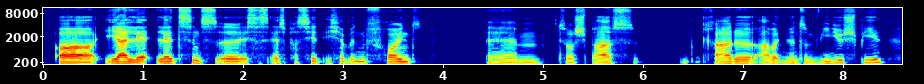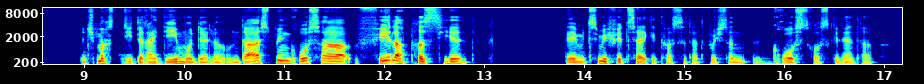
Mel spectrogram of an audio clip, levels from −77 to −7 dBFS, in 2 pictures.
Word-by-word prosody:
Oh 110 -4 +9
ja, 120 0 +7
le 115 0 +4
letztens, 135 +2 0
äh, 130 -1 +1
ist 135 - -4
es - - -6
erst 125 +1 -6
passiert. 135 0 -5
Ich 145 - -11
hab 140 - -4
mit - - -5
'nem 130 - -3
Freund, 125 +1 0 0.6
ähm, 105 -1 -7 0.2
so 100 - -6
Spaß 105 +2 -3 0.6
gerade 120 +1 0
arbeiten - - -2
wir 120 - -7
an 115 - -8
so 115 - -8
'nem 110 +1 -11
Videospiel 165 +7 -4 0.5
und - - -9
ich - - -11
mache 140 -1 +2
so - - -33
die 120 -1 -7
3D-Modelle 105 -3 -1
und 100 +1 -8
da - - +4
ist 150 - -6
mir 155 - +4
'n 145 - +2
großer 140 -1 +3
Fehler 150 0 +4
passiert 130 +4 0 0.9
der 105 - +1
mir 110 +1 -5
ziemlich 130 +2 0
viel 125 - -1
Zeit 110 +2 -1
gekostet 115 -3 -11
hat, 105 - -12
wo - - -6
ich 105 - -9
dann 100 -2 -6 0.2
groß 110 -6 -2
draus 100 - -9
gelernt 90 -3 -8
hab. 95 0 -14
120 Hz, 180 wpm, -22 LUFS, 105-135 Hz, 0.9 s, Oh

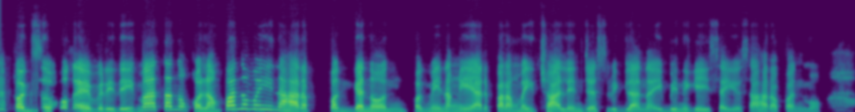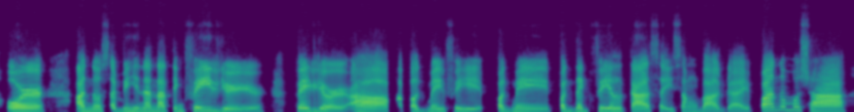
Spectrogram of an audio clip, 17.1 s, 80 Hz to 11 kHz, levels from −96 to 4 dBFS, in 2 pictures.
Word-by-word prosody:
Pagsubok 280 -1 +2
everyday 225 -2 +1
matanong 330 +2 +4
ko 255 - +3
lang 245 +3 +2
paano 400 +3 +7
mo 410 - -2
hinaharap 285 -8 +4 0.2
pag 280 -3 +1
ganon? 215 -2 +1
Pag 235 -1 -4
may 235 - -2
nangyayari 225 -3 -1
parang 230 -1 +1
may 230 -1 -3
challenges 205 -2 -2
bigla 195 -1 -3
na 195 0 -6
ibinigay 195 -1 -7
sayo 180 -2 -8
sa 195 -1 -4
harapan 180 -1 -5
mo 170 0 -16 0.4
or 250 0 +6 0.3
ano 235 -1 +1
sabihin 255 +1 -5
na 250 - +2
nating 245 0 -1
failure, 225 -10 0 0.3
failure, 250 -7 +1
ah, 220 -2 +4
kapag 235 -1 -4
may 225 0 -5
fail 225 -3 -5 0.2
pag 235 -2 -2
may 230 -1 -4
pag 255 - 0
nag 245 -3 -3
fail 245 -3 -1
ka 220 -1 +3
sa 225 - -9
isang 210 -1 -9
bagay. 180 -2 -4
Paano 305 +2 +4
mo 315 -1 -6
siya, 245 -5 +4
230 Hz, 160 wpm, -23 LUFS, 205-255 Hz, 0.4 s, paano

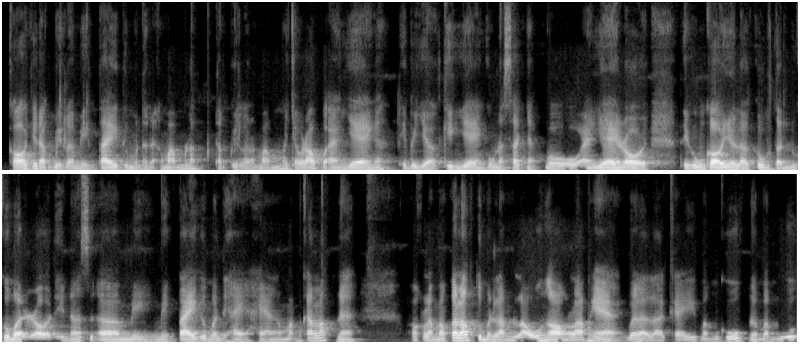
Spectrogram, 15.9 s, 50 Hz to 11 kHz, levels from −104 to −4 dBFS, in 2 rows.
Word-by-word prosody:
Có - - +4
chứ, - - +1
đặc - - 0
biệt 100 - -4
là 100 - -2
miền 100 0 -8
Tây 115 +1 +3
tụi 105 - -6
mình 105 - -8
thích 110 +2 -10
ăn 120 - -9
mắm 120 +3 -4
lắm, 150 +1 -6 0.2
đặc - - -10
biệt 100 - -9
là 95 -1 -8
mắm 105 +7 -8
ở - - -4
Châu 110 -4 -4
Đốc, 115 - 0
An 115 -2 -3
Giang 115 0 +2
á, 125 - -4
thì 105 - -9
bây 105 +1 -3
giờ 105 - 0
Kiên 115 -1 -3
Giang 110 -2 0
cũng 115 +2 -5
đã 120 - -4
sáp 140 +4 -4
nhập - - -8
vô 105 0 -1
An 115 +1 0
Giang 125 0 +6
rồi, 110 -2 +5 0.3
thì 110 - -3
cũng 115 +7 +1
coi 135 -2 +9
như 130 - +4
là 110 -2 +2
cũng 125 +1 +1
tỉnh 120 +5 -3
của 155 - +3
mình 140 - +6
rồi. 105 -1 +3
Thì 105 - -9
nó 120 +6 -3
x 135 - -12
ơ, 125 -1 +3
miền 115 -3 -4
miền 105 -1 -8
Tây 130 +1 +5
của 150 - +1
mình 130 -5 -4
thì - - -10
hay 125 +2 -5
hay 125 0 -8
ăn 130 +1 -7
mắm 135 - -8
cá 160 -1 0
lóc 175 +4 -3
nè, 115 -1 -3 0.5
hoặc - - -10
là 105 - +1
mắm 130 +5 -1
cá 175 - +9
lóc 180 +1 +7
tụi - - +1
mình 110 - -2
làm 105 -1 -1
lẩu 100 - +2
ngon 120 -1 +5
lắm 125 +6 +1
nha, 125 -9 0
với 125 +2 -1
lại - - 0
là 95 -1 -4
cái 115 +5 -6
mắm 135 +1 -9
ruốc 155 +5 0
nữa, 120 - -4
mắm 125 +1 -5
ruốc 140 +2 +1
120 Hz, 315 wpm, -21 LUFS, 110-130 Hz, 0.5 s, coi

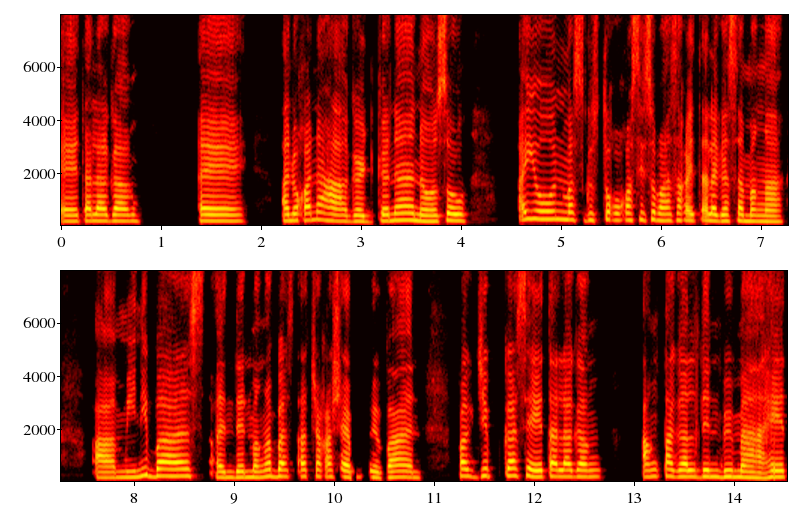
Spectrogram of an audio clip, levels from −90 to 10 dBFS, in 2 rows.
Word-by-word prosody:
eh, 220 0 +1
talagang 230 0 +1 0.6
eh, 230 -1 +2 0.3
ano 235 +1 +1
ka 255 - +3
na, 275 -1 -1 0.2
haggard 215 -2 -2
ka 235 -1 0
na 260 0 +3
'no. 220 -2 +2
So 240 0 +1 0.4
ayun, 300 -1 0
mas 275 -3 -3
gusto 260 +2 -4
ko 255 - -3
kasi 265 +1 -2
sumasakay 245 -3 0
talaga 230 -1 +2
sa 235 -2 0
mga, 210 -2 0 0.4
ah, 205 0 +1
minibus 260 +3 +1
and 215 0 -1
then 215 0 +1
mga 235 +4 0
bus 250 -1 +2
at 245 - +1
saka 245 -1 -2
siyempre 225 -2 -2
van. 215 -1 +1 0.4
'Pag 260 -5 +1
jeep 270 -1 -4
kasi 275 -3 +2
talagang 240 -1 +1 0.4
ang 250 +1 -1
tagal 240 -2 +1
din 240 -1 0
bumiyahe. 230 -1 +2
235 Hz, 155 wpm, -23 LUFS, 220-255 Hz, 0.6 s, ka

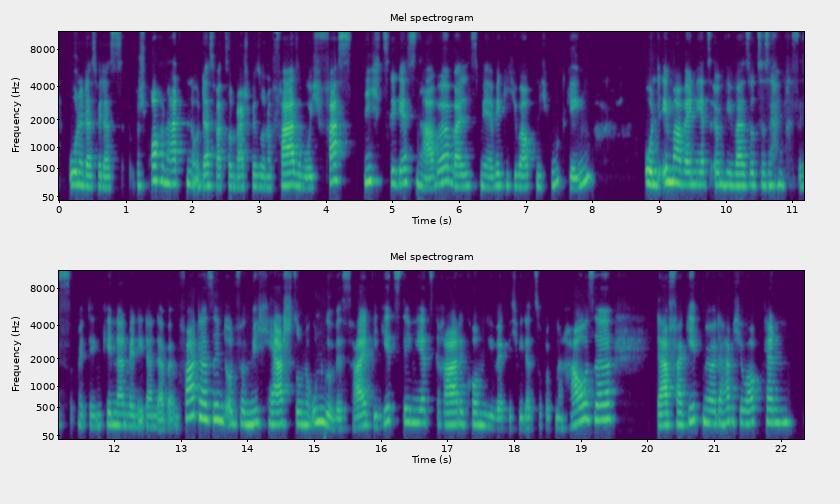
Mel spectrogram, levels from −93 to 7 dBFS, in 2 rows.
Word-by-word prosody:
ohne 215 -1 +1
dass 185 -1 -2
wir 185 - -2
das 170 0 -5 0.2
besprochen 235 +5 +1
hatten. 225 0 0
Und 195 - -6
das 195 0 +1
war 180 0 -2
zum 185 0 -7
Beispiel 180 +1 -2
so 180 -1 -6
'ne 170 0 -8
Phase, 200 +1 +6
wo 170 0 -4
ich 170 0 -5
fast 285 +2 +5 0.2
nichts 265 +1 0
gegessen 230 -2 -2
habe, 235 +11 +1
weil's 195 +1 0
mir 180 -1 -5
wirklich 195 0 -5
überhaupt 180 -1 -2
nicht 180 0 -10
gut 250 +5 -7
ging. 220 - -2 0.8
Und 220 -2 +5
immer, 240 -1 +5
wenn 215 0 +2
jetzt 215 0 -3
irgendwie 210 -1 -3
weil 195 0 +2
sozusagen 205 0 -5
was - - -13
ist 190 +2 -8
mit 180 -1 -11
den 180 +1 -9
Kindern, 190 -1 -1
wenn 175 -1 -3
die - - -5
dann 170 -1 -6
da 135 - -1
beim 160 +3 -9
Vater 305 -2 +4
sind 275 -3 +1
und 210 0 -4
für 210 -2 -3
mich 215 +3 -1
herrscht 205 +1 +4
so 205 -1 -3
'ne 195 -1 -2
Ungewissheit: 175 -6 +1
„Wie 335 0 -6
geht's 250 -2 -3
den 235 -1 -3
jetzt 225 -1 -3
gerade? 205 0 +4
Kommen 195 -2 -3
die 170 -2 -9
wirklich 150 0 -8
wieder 155 +1 -7
zurück 160 -2 -15
nach 150 0 -10
Hause?“ 275 - +3 0.7
Da 190 +1 +6
vergeht 215 +7 -1
mir 220 -3 0
da 220 - -2
habe 245 +2 -1
ich 235 - -10
überhaupt 230 +2 -4
keinen 230 0 0
205 Hz, 195 wpm, -22 LUFS, 185-230 Hz, 0.8 s, Phase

